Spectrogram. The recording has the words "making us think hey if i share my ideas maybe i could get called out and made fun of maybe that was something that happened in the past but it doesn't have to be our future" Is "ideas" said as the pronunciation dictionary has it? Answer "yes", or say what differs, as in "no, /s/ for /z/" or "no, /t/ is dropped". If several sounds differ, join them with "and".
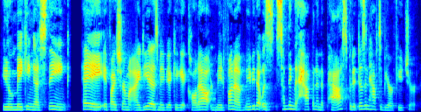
yes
